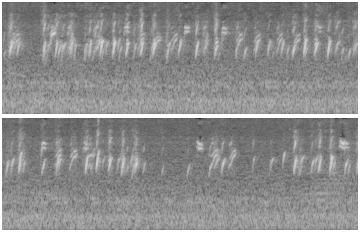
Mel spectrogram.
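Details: Batbata song of a wild European goldfinch, recorded outdoors and used to encourage goldfinches to sing: fast, unbroken chattering of sharp high twitters and short liquid trills, slightly denser toward the end, against low background noise.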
